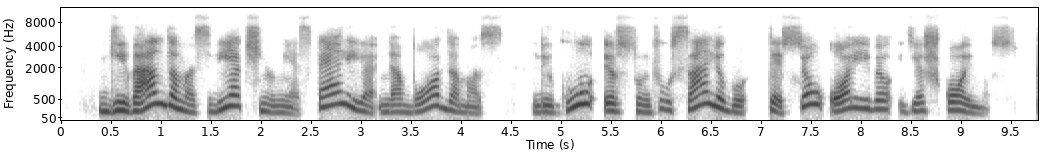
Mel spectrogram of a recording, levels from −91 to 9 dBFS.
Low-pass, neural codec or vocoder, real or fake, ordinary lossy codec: 7.2 kHz; codec, 16 kHz, 2 kbps, FreqCodec, larger model; fake; Opus, 16 kbps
